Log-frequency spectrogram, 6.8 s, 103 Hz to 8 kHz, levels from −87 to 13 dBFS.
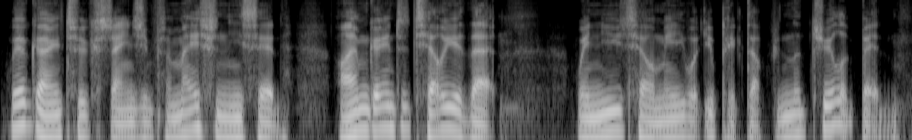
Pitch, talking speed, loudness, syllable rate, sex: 115 Hz, 235 wpm, -18 LUFS, 6.3 syllables/s, male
